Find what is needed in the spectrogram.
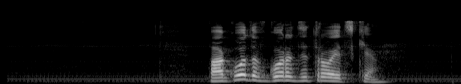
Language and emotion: Russian, neutral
